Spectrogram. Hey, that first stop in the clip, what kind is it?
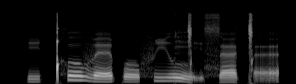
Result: click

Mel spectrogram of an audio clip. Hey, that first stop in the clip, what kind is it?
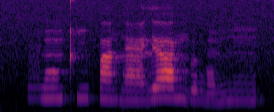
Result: ejective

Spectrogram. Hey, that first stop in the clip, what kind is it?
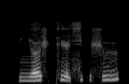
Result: plain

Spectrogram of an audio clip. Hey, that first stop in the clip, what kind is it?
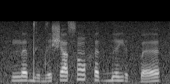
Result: plain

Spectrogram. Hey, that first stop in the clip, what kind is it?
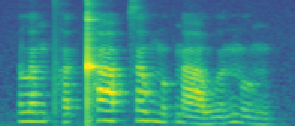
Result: aspirated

